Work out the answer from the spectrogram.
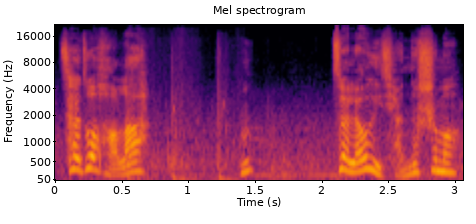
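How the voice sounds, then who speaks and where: A woman voicing a good-natured, teasing young cook in an anime-style game, playful and animated. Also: on the high side, normal speed, a little hiss or hum. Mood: cheerful.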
